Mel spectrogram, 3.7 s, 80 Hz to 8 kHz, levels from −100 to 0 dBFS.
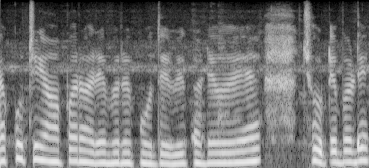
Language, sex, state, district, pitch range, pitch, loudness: Hindi, female, Uttar Pradesh, Shamli, 175-205 Hz, 190 Hz, -13 LUFS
